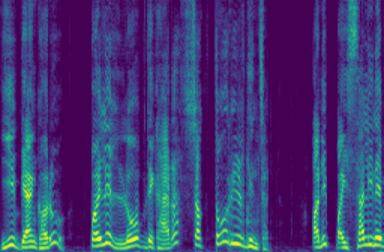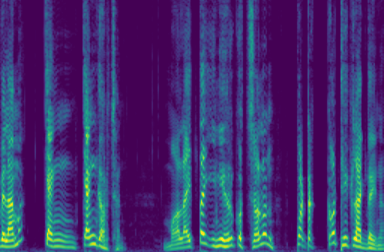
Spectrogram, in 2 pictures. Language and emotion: Nepali, angry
